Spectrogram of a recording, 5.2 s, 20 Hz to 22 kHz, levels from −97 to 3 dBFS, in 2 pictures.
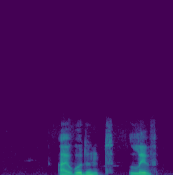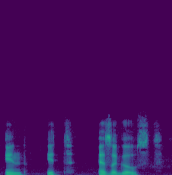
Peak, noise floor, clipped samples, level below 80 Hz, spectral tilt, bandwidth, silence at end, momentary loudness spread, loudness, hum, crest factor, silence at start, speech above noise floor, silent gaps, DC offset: -16 dBFS; -85 dBFS; under 0.1%; -80 dBFS; -4.5 dB/octave; 7.4 kHz; 0.2 s; 18 LU; -39 LUFS; none; 24 dB; 0.9 s; 46 dB; none; under 0.1%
